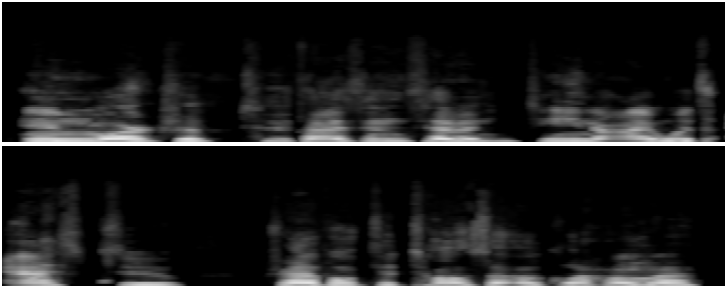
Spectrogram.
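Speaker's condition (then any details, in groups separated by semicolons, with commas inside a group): Spastic cerebral palsy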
